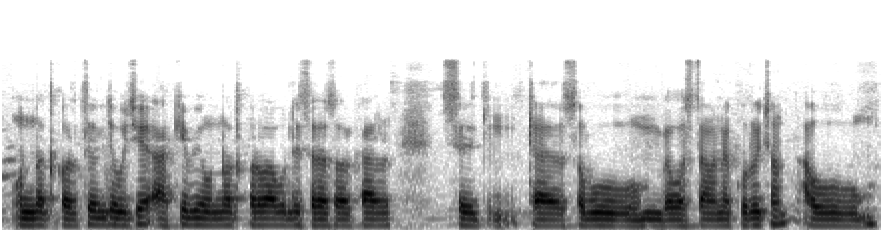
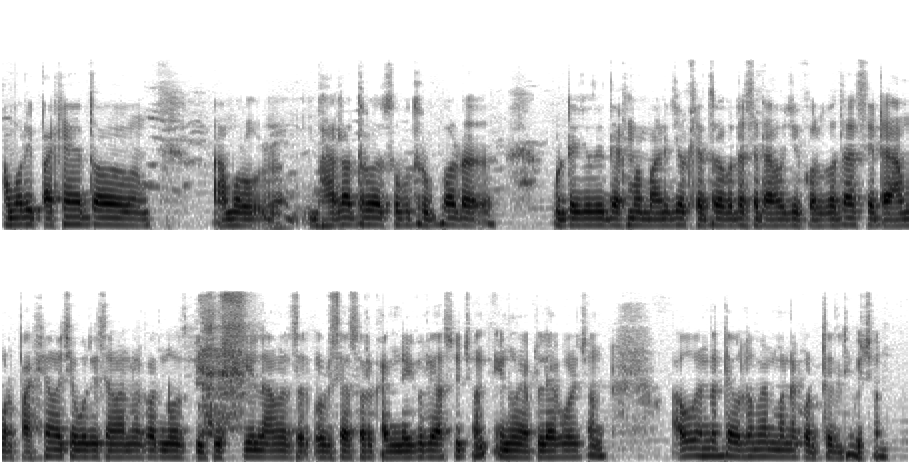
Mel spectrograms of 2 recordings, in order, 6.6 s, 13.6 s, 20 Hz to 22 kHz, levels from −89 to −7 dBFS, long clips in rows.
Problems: constant background noise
